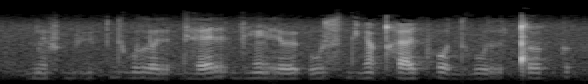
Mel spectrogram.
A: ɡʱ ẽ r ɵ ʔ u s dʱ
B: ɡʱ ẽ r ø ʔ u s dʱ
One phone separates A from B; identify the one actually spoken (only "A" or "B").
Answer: B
